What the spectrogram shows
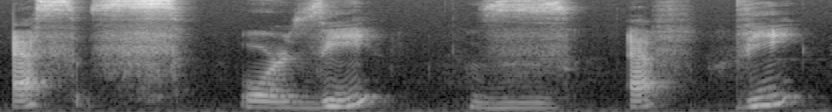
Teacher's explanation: They are sounds that are made by the friction of breath. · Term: fricatives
